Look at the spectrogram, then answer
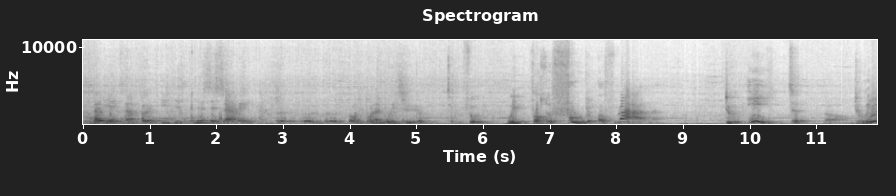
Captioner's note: animals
